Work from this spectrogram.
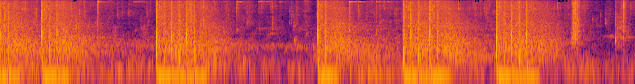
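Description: Automatic gunfire in a video game comes in repeated sharp bursts, several loud volleys separated by brief pauses, each trailing off into echo.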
